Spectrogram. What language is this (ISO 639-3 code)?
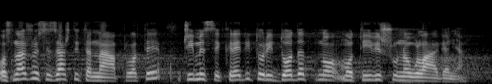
srp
